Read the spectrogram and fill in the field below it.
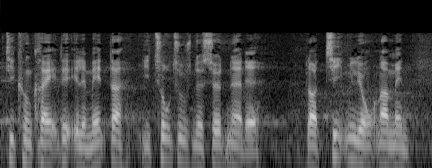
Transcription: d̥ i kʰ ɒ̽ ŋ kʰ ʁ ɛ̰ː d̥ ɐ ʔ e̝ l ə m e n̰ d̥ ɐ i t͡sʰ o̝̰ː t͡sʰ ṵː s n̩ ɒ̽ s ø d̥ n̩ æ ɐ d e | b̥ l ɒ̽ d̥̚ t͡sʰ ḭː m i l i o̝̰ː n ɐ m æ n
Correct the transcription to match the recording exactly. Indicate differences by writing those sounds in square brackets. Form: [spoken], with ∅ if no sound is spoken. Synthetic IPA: d̥ i kʰ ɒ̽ ŋ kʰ ʁ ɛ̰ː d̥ [ə] ʔ e̝ l ə m e n̰ d̥ ɐ i t͡sʰ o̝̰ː t͡sʰ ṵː s n̩ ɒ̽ s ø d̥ n̩ æ ɐ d e | b̥ l ɒ̽ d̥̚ t͡sʰ ḭː m i l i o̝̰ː n ɐ m [e] n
